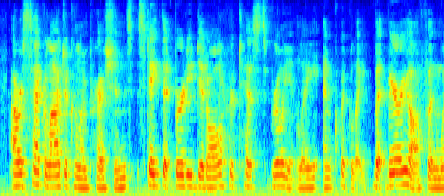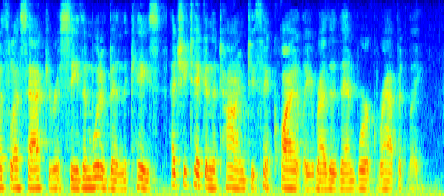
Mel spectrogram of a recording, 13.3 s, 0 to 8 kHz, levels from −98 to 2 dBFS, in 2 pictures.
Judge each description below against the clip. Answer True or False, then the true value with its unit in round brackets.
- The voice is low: False (145 Hz)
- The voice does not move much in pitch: False (3.8 semitones)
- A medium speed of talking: True (165 wpm)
